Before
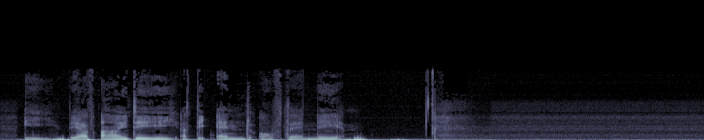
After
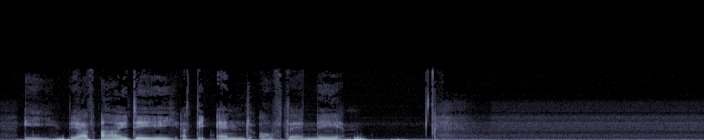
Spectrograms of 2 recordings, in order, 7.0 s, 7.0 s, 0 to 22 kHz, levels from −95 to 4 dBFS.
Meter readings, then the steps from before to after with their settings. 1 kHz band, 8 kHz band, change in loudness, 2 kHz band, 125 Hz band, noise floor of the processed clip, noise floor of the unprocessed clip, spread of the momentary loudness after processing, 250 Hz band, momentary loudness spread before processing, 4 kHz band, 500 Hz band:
-2.0 dB, n/a, -2.0 dB, +3.5 dB, -2.0 dB, -59 dBFS, -58 dBFS, 17 LU, -2.0 dB, 17 LU, +1.5 dB, -2.0 dB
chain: bell 2600 Hz +10.5 dB 0.3 oct; gain -2 dB

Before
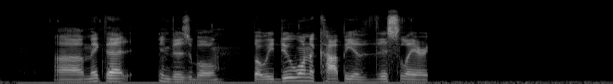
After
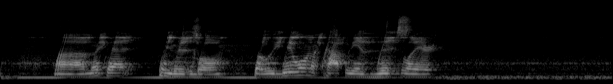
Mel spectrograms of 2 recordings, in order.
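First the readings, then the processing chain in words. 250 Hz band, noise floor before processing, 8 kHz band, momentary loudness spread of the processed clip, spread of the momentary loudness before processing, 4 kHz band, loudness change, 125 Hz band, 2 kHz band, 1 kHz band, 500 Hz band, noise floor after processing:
-11.5 dB, -60 dBFS, -22.0 dB, 20 LU, 15 LU, -9.0 dB, -7.5 dB, under -40 dB, -12.5 dB, -0.5 dB, -5.0 dB, -59 dBFS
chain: band shelf 660 Hz +8.5 dB; compressor 6:1, threshold -37 dBFS, peak gain reduction 21 dB; air absorption 92 m; doubler 35 ms -10.5 dB; small resonant body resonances 240/730/3200 Hz, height 16 dB, ringing for 85 ms; dispersion highs, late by 0.113 s, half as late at 1800 Hz; speakerphone echo 0.11 s, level -20 dB; frequency shift +260 Hz; warbling echo 93 ms, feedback 32%, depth 62 cents, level -19 dB

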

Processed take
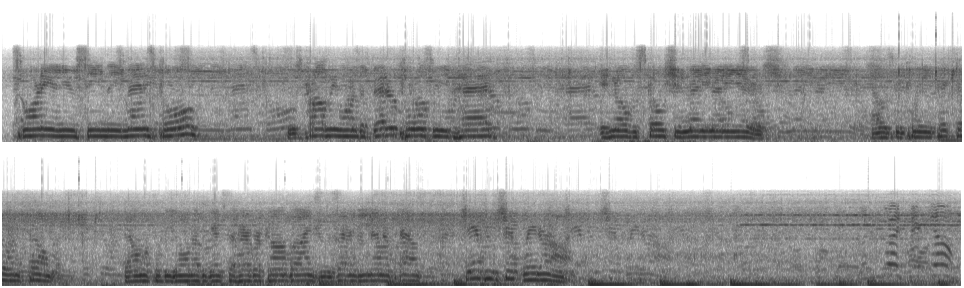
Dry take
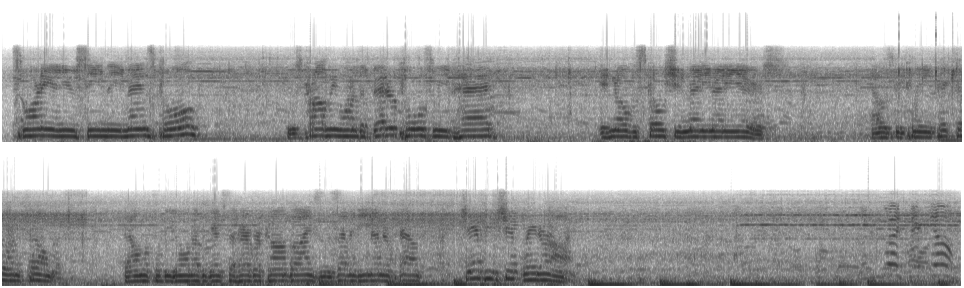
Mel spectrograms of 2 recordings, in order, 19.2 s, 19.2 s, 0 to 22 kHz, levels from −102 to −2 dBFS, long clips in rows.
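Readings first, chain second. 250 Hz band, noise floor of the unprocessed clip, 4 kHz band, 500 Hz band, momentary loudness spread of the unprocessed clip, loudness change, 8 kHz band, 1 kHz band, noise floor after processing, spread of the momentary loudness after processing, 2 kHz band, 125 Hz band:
0.0 dB, -37 dBFS, +1.0 dB, 0.0 dB, 10 LU, +0.5 dB, n/a, +0.5 dB, -35 dBFS, 8 LU, +1.0 dB, 0.0 dB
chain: thinning echo 1.03 s, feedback 42%, high-pass 820 Hz, level -6.5 dB

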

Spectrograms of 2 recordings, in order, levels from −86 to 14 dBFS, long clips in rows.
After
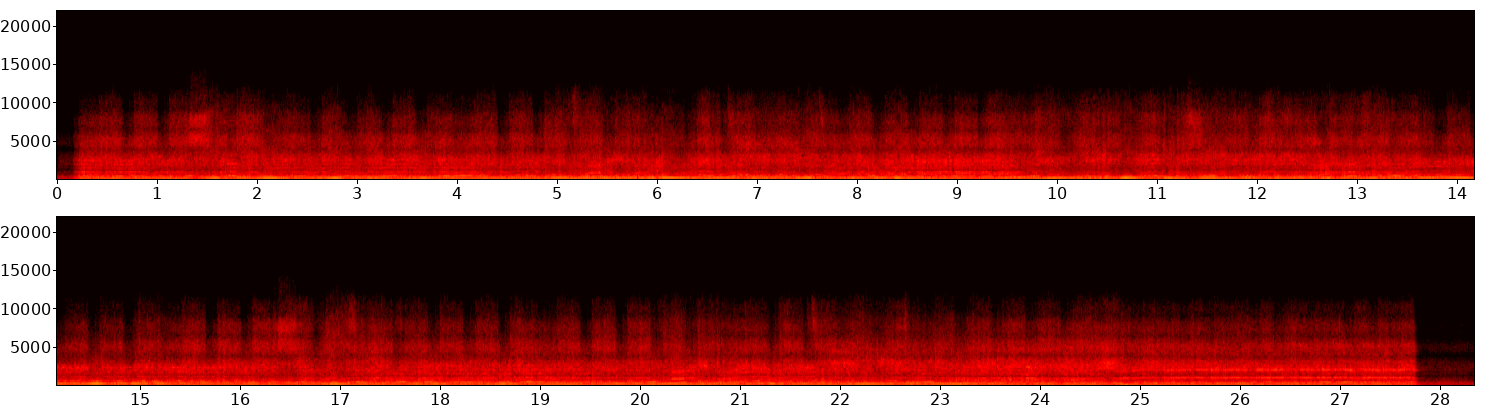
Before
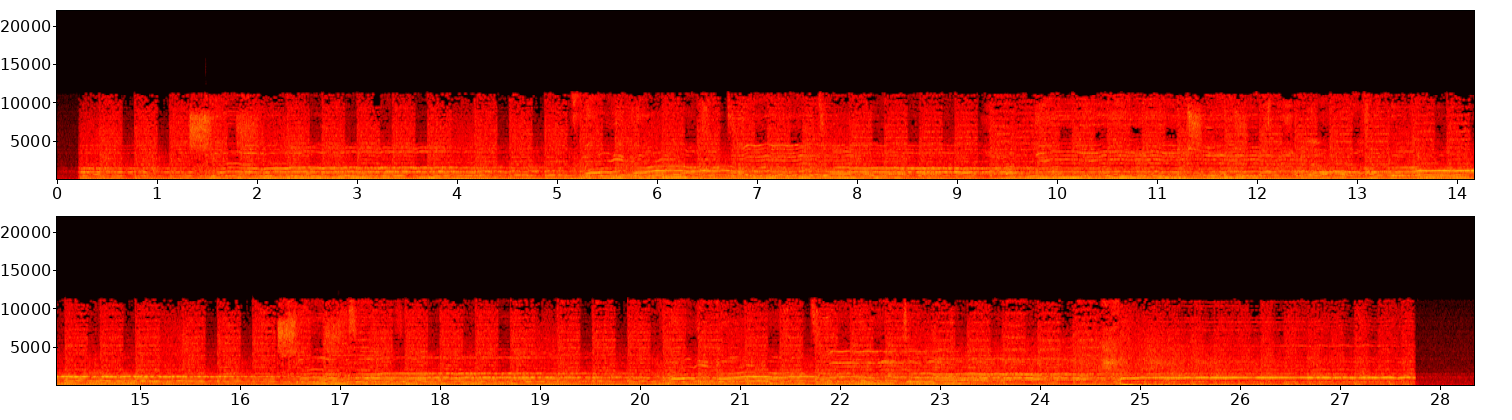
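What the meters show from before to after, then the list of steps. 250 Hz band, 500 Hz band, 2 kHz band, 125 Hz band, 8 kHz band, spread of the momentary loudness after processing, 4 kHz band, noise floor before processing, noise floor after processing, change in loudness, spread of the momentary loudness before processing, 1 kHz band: -5.5 dB, -11.5 dB, -14.5 dB, -12.5 dB, -21.0 dB, 3 LU, -16.0 dB, -30 dBFS, -41 dBFS, -12.5 dB, 3 LU, -20.0 dB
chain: minimum comb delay 0.38 ms; bell 290 Hz +14 dB 0.54 oct; limiter -22 dBFS, peak gain reduction 12.5 dB; flange 0.63 Hz, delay 8.4 ms, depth 5.7 ms, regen +50%; air absorption 71 m; on a send: reverse echo 52 ms -8 dB; on the sum: Doppler distortion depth 0.22 ms; gain -4 dB

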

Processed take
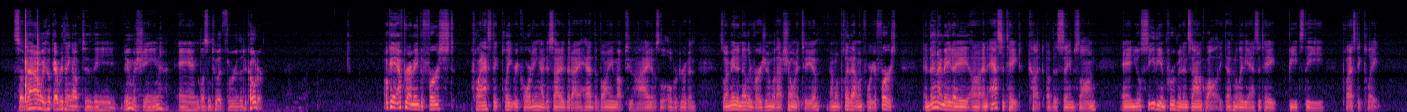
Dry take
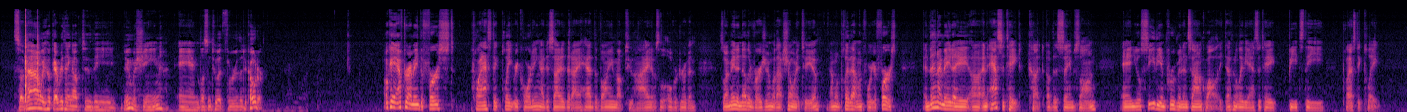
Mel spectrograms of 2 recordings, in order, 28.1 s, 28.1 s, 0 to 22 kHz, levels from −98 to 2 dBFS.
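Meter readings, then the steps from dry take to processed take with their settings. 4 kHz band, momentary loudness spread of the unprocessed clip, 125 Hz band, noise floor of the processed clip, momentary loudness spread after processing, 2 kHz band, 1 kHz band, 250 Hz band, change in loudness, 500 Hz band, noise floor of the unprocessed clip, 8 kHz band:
-3.0 dB, 13 LU, -5.0 dB, -72 dBFS, 13 LU, -3.0 dB, -3.0 dB, -3.5 dB, -3.0 dB, -2.0 dB, -68 dBFS, -3.0 dB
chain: notch comb 1400 Hz; gain -2 dB

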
